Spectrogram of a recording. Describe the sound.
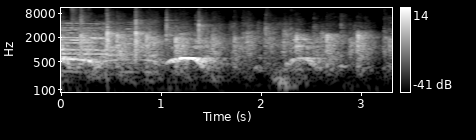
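A crowd at a hosted live night gives another round of applause for two performers, steady dense clapping that carries on for a few seconds, mixed with whoops and voices calling out over the top.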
